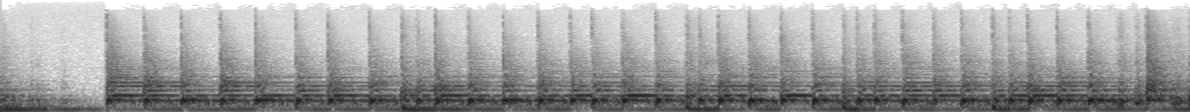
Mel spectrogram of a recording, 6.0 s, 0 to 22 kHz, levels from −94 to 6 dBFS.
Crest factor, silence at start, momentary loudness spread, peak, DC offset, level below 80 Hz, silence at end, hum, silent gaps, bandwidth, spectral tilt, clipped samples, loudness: 12 dB; 0 s; 2 LU; 0 dBFS; under 0.1%; -24 dBFS; 0 s; none; none; 13.5 kHz; -8 dB/octave; under 0.1%; -14 LUFS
